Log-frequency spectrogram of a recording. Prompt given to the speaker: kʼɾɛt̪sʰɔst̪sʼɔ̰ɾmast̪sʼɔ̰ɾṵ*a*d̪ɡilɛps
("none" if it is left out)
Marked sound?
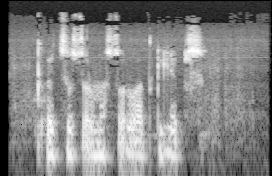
a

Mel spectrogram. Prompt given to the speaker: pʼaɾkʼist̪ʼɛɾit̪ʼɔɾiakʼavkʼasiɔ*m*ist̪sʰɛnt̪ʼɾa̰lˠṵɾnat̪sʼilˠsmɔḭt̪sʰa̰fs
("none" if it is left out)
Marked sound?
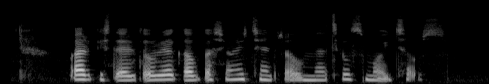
n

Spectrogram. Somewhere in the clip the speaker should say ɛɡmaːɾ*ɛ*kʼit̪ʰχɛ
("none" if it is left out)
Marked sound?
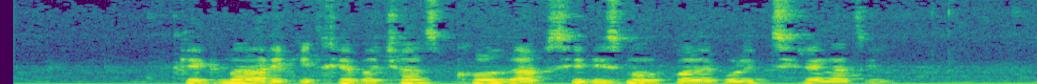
i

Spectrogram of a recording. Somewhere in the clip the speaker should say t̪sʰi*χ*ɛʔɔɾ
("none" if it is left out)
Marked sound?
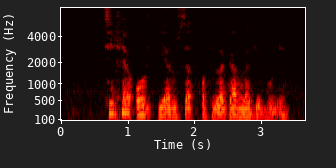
χ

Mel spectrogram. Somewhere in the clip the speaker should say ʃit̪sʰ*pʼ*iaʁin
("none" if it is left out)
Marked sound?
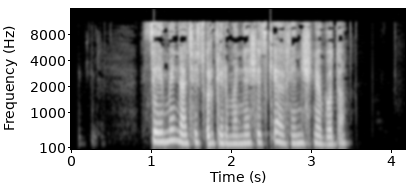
kʼ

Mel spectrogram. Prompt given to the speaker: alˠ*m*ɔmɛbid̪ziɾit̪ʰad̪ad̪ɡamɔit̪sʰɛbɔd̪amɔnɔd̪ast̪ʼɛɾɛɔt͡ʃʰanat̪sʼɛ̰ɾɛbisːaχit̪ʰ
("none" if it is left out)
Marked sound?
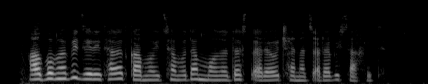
b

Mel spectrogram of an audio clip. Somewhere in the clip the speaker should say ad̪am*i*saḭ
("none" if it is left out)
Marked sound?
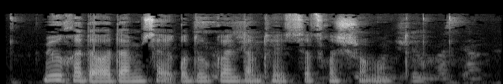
i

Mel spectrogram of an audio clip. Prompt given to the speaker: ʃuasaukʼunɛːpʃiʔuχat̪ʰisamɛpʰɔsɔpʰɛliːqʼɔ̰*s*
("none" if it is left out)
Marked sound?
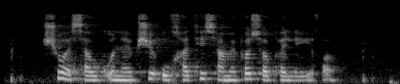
none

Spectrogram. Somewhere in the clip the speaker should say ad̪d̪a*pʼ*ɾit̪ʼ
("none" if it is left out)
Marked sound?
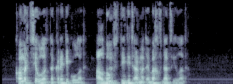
kʼ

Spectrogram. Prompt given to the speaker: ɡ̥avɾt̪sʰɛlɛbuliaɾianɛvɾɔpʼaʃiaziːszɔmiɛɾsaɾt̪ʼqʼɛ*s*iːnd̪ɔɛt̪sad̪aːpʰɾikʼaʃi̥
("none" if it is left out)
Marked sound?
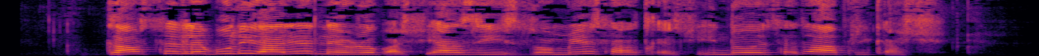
ʃ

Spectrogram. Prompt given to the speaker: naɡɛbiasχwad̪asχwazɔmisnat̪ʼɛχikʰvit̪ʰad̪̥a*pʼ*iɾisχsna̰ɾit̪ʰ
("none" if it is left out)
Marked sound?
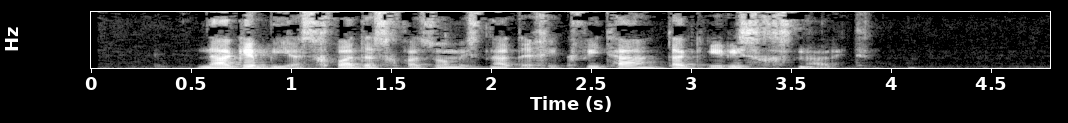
kʼ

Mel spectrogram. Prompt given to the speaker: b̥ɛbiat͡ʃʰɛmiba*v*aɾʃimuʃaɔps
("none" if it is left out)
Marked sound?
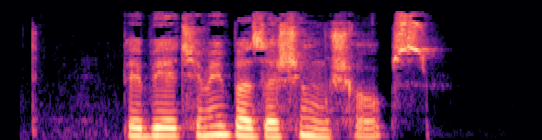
z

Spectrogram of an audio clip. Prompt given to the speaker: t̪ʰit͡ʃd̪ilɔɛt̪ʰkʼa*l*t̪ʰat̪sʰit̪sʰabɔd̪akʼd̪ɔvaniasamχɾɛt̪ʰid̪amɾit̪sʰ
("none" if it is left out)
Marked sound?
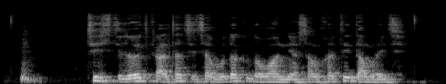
l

